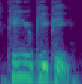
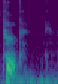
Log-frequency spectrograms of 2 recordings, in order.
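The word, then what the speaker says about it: Pupp: go to the hotel p-u-p-p right she says it as pup but it's pronounced poop the hotel poop in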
